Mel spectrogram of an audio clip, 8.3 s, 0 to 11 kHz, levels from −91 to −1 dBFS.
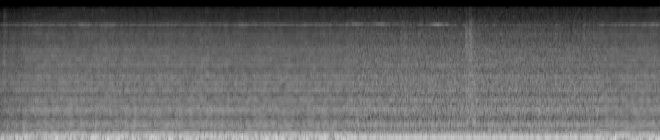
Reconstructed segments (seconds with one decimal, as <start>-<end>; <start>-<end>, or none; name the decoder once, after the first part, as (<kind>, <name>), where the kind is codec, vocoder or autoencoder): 0.0-4.4 (vocoder, Vocos); 7.5-8.3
